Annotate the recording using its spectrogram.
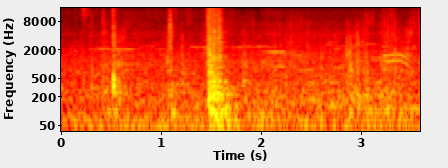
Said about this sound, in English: Excuse me. I know you didn't think anyone would catch you, but you just slammed your door into my car.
